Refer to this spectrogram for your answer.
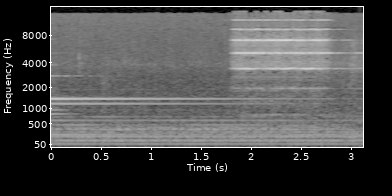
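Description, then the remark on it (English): A back doorbell rings with a bright, sustained buzzing tone that starts partway through over a steady low hum, and a short louder burst comes at the very end. “That's the back doorbell.”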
